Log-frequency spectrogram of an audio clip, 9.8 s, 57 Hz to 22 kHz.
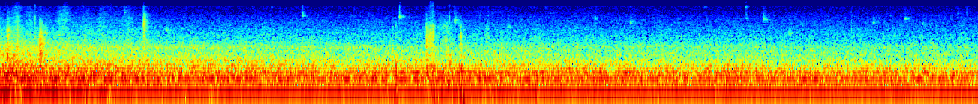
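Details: Vintage Encon Premier Deluxe 36-inch four-blade downrod ceiling fan on high speed in downdraft: quiet steady low hum with soft airy whoosh, even, no ticks or wobble; running normally.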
